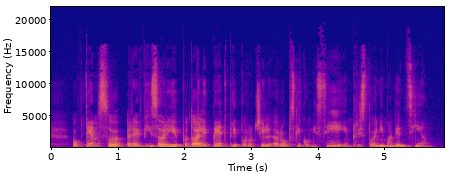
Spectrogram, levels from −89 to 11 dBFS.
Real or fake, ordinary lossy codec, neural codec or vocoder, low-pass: real; MP3, 96 kbps; none; 19.8 kHz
